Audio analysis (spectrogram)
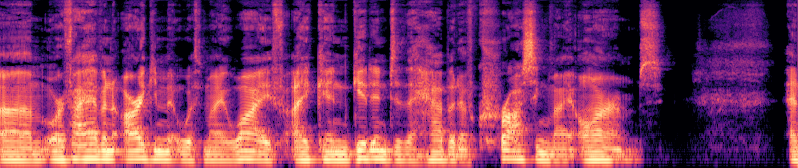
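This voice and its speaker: The voice moves at a moderate pace with monotone, flat intonation. The recording is very clean, with a silent background. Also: man. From Guatemala. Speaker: theology professor and author. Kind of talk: interview. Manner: halting, with frequent repetitions and fillers.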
